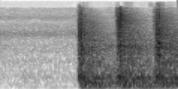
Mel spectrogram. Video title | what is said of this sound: Conférence Minérale sur la Lithophonie avec Érik Gonthier CNRS au Fort de Tayac - Périgord Noir | c'est un bruit si vous faites une analyse j'ai ouvert un spectre qui montre que c'est un bruit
